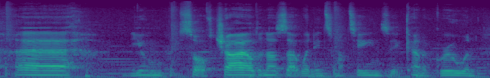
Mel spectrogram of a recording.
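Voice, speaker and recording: With music playing behind him, a man talks in a fairly low pitch. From Hull, England. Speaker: recovering addict and guitar teacher. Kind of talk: interview answer.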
